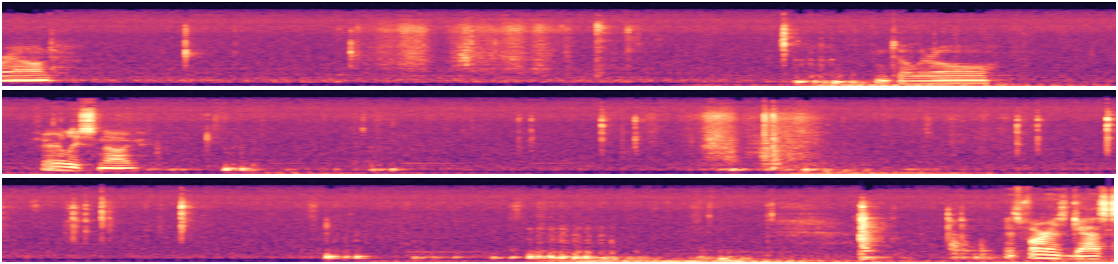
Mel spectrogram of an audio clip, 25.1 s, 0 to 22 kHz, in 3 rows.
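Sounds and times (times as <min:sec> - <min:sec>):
small metal parts clicking: 0:16.0 - 0:18.2.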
